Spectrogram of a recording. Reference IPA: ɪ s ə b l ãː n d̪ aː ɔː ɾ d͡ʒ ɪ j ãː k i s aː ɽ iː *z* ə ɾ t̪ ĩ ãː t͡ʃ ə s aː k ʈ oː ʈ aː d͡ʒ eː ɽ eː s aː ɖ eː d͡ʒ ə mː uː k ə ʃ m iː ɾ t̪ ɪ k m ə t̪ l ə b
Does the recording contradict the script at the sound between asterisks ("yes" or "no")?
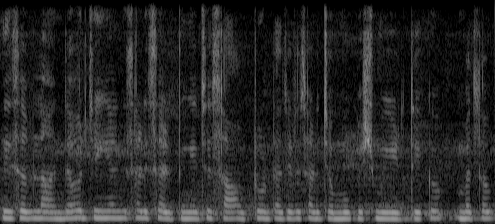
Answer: yes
